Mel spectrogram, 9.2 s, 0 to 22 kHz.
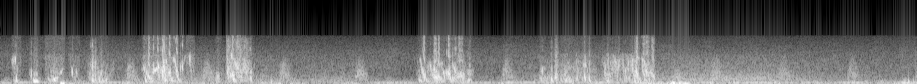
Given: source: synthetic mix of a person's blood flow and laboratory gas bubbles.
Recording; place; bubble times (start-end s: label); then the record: Doppler ultrasound of blood flow; subclavian vein
0.10-0.21 s: bubbles
0.28-0.64 s: bubbles
0.68-0.79 s: bubbles
0.85-1.15 s: bubbles
1.40-1.94 s: bubbles
2.14-2.21 s: bubbles
2.26-2.54 s: bubbles
4.16-4.74 s: bubbles
5.37-6.57 s: bubbles
From the record:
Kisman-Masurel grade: 223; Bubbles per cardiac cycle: several, 3 to 8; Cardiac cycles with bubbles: 10 to 50%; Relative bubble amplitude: loud (0.450 to 0.775); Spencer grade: 2 (many but less than half of the cardiac periods contain bubble signals, singularly or in groups); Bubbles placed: anywhere in the cardiac cycle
